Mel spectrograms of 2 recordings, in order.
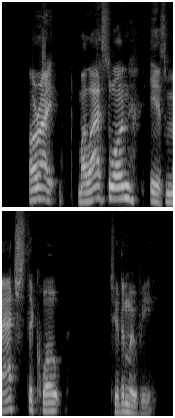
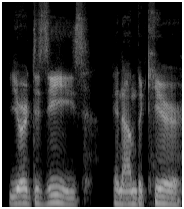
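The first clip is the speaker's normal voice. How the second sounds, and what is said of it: Impersonates a movie character's voice. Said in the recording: “I'm going to try to do my best impersonation. ... Oh, Cobra.”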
